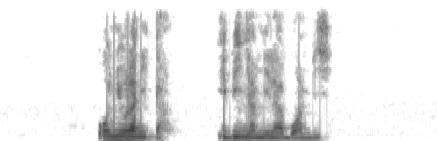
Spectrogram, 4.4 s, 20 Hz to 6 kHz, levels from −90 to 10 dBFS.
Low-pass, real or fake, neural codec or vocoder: 5.4 kHz; real; none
